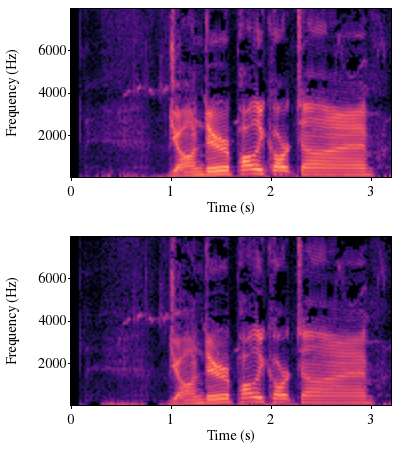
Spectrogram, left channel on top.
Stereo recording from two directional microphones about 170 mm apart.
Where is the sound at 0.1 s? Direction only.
30° left (ahead or behind).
